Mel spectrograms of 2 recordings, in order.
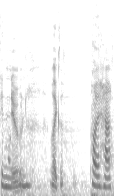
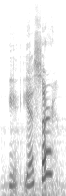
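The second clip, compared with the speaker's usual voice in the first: put-on unsure, hesitant young boy voice, stumbling, stammered start. Voicing a young boy called over by a stranger: hesitant street boy voice. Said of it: "He takes a double take before kinda looking a little strangely at you".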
